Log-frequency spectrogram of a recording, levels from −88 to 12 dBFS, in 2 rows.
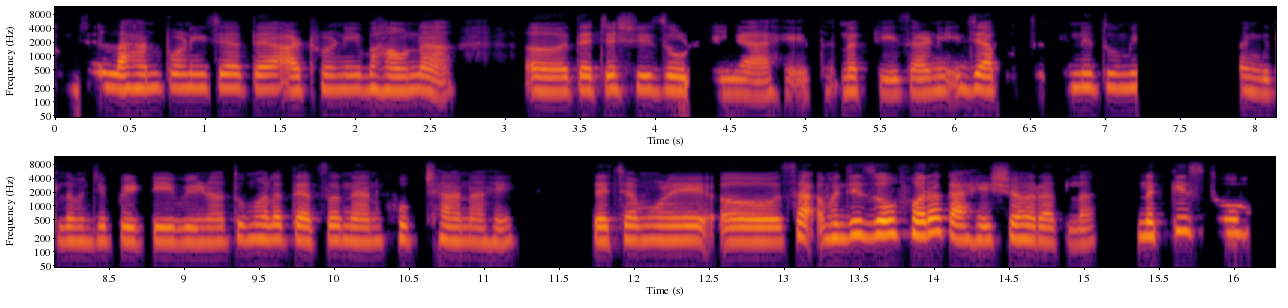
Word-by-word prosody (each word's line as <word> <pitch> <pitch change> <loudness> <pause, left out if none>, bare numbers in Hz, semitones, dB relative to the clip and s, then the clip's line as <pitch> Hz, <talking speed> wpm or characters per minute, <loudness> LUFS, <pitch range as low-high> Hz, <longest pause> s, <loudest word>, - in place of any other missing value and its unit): तुमच्या 205 +3 -8
लहानपणीच्या 200 0 0
त्या 195 0 +1
आठवणी, 190 +1 -2
भावना 185 -1 0 0.6
अ, - - -4 0.3
त्याच्याशी 185 +1 -1
जोडलेल्या 155 -4 -3
आहेत, 145 +2 -8
नक्कीच. 165 -3 -5
आणि 165 +4 -3
ज्या 190 -2 +4
पद्धतीने 355 - -8
तुम्ही 205 0 -3 0.7
सांगितलं, 170 0 -4
म्हणजे 175 0 -4
पेटी, 170 0 0
वीणा 170 0 -3
तुम्हाला 190 0 0
त्याचं 185 0 +2
ज्ञान 175 -1 -1
खूप 190 -2 -2
छान 175 -2 -1
आहे, 165 -1 -5 0.6
त्याच्यामुळे 180 +1 +1 0.2
अ, - - 0 0.4
सा - - +7
म्हणजे 205 +4 +3
जो 235 +2 +9
फरक 245 +1 +8
आहे 185 -1 +3
शहरातला, 175 -5 0 0.4
नक्कीच 260 +5 +1
तो 255 -1 +2
दिसतो. 245 - -10
185 Hz, 130 wpm, -21 LUFS, 175-200 Hz, 0.7 s, जो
